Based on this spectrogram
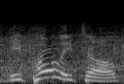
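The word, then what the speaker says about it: Hipolito: in paa spells his first name hi p o l i t o he pronounces it hi poito and that pitch to Gary Carter I guess phonetically he could pronounce it he it too one is Spanish and the other is English and Carter had some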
